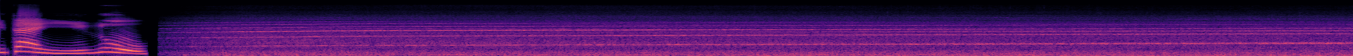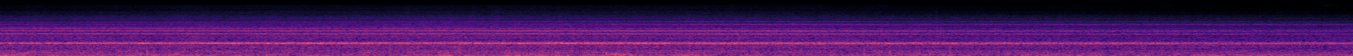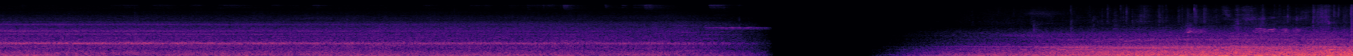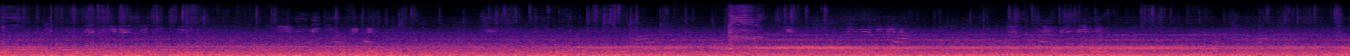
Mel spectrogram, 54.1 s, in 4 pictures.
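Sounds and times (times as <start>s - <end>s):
electric train motors whining: 36.2s - 54.0s
train wheels rumbling: 36.2s - 54.0s.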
